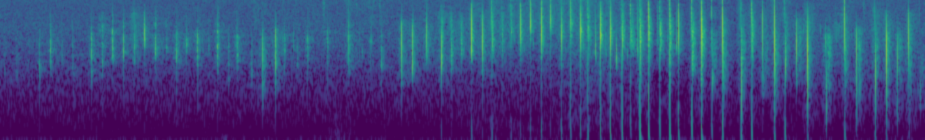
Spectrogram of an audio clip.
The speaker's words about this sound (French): Voilà, alors t'as capté, hein, tu sais peut-être que les chauves-souris, elles utilisent ces bruits-là, c'est pour se repérer. C'est pas pour communiquer avec ses potes, c'est de l'écholocalisation, ce qu'on appelle.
